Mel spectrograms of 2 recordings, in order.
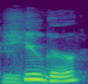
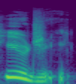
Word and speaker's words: Huger: It looks like Huger, but it's Hugie. And I'm wondering, because this lady's name is Eliza. It's spelled Huger. So it looks like Huger. It's probably Hugie.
